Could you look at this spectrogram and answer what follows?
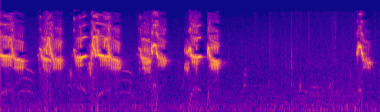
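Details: Black-collared starling giving a series of loud, harsh squawking notes with squeaky overtones, about seven in quick succession, then a pause and one more squawk.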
